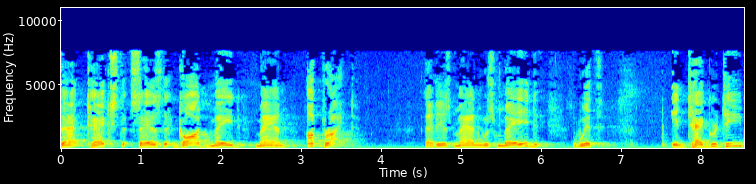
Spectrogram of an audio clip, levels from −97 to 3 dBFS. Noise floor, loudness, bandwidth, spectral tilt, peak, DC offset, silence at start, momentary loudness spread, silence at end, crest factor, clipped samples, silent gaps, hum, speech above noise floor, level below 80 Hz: -53 dBFS; -26 LUFS; 8 kHz; -4.5 dB/octave; -6 dBFS; under 0.1%; 0 s; 11 LU; 0 s; 22 dB; under 0.1%; none; none; 28 dB; -64 dBFS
